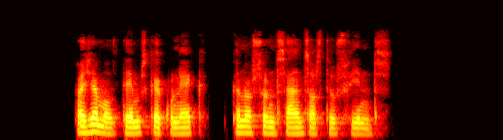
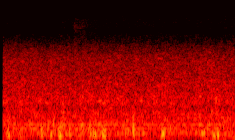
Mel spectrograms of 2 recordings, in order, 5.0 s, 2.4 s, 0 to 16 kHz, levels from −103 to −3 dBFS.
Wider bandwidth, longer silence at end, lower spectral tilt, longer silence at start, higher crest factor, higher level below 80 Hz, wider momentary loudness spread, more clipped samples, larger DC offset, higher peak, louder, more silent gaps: second, 7.2 kHz vs 10.5 kHz; first, 1.2 s vs 0 s; about the same, -7 dB/octave vs -7.5 dB/octave; first, 0.8 s vs 0.05 s; about the same, 20 dB vs 18 dB; second, -72 dBFS vs -60 dBFS; first, 13 LU vs 3 LU; neither; neither; first, -10 dBFS vs -34 dBFS; first, -28 LUFS vs -53 LUFS; first, 2.10-2.33 s vs none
